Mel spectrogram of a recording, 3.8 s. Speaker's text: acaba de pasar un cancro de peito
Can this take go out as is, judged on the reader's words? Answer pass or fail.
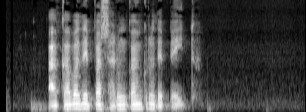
pass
